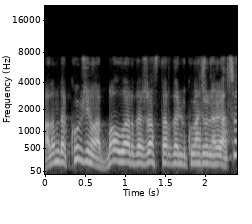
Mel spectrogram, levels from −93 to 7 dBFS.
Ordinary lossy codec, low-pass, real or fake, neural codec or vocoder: none; 7.2 kHz; fake; codec, 16 kHz, 4.8 kbps, FACodec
